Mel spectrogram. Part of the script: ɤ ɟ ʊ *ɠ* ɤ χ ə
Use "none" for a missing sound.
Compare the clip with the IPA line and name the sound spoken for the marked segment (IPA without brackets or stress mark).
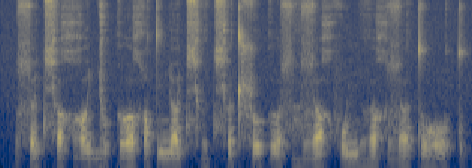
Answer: k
